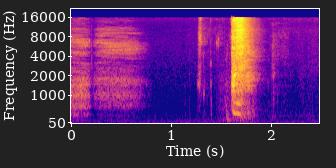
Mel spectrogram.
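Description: A person sneezing once, about one and a half seconds in, after a noisy intake of breath.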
